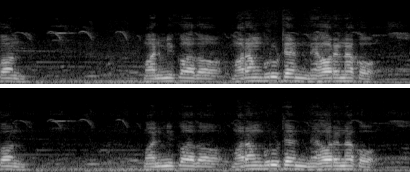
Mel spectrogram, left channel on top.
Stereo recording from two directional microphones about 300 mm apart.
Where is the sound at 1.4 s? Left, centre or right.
Centre.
